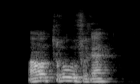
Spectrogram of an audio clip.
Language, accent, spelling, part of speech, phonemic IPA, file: French, Canada, entrouvrais, verb, /ɑ̃.tʁu.vʁɛ/, LL-Q150 (fra)-entrouvrais.wav
- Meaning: first/second-person singular imperfect indicative of entrouvrir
